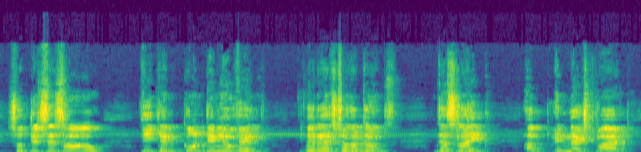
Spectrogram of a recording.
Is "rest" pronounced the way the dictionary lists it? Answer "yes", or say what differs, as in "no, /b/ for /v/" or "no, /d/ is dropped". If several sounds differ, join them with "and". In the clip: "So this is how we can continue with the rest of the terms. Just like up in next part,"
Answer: yes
